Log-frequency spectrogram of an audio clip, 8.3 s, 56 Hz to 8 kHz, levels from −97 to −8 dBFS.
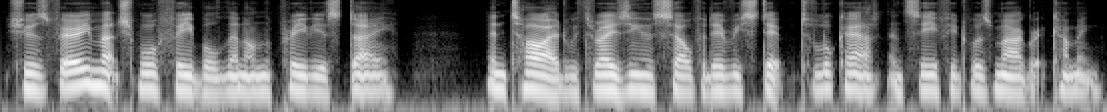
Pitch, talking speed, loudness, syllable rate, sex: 145 Hz, 210 wpm, -20 LUFS, 5.4 syllables/s, female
